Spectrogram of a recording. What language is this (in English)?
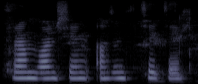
Icelandic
